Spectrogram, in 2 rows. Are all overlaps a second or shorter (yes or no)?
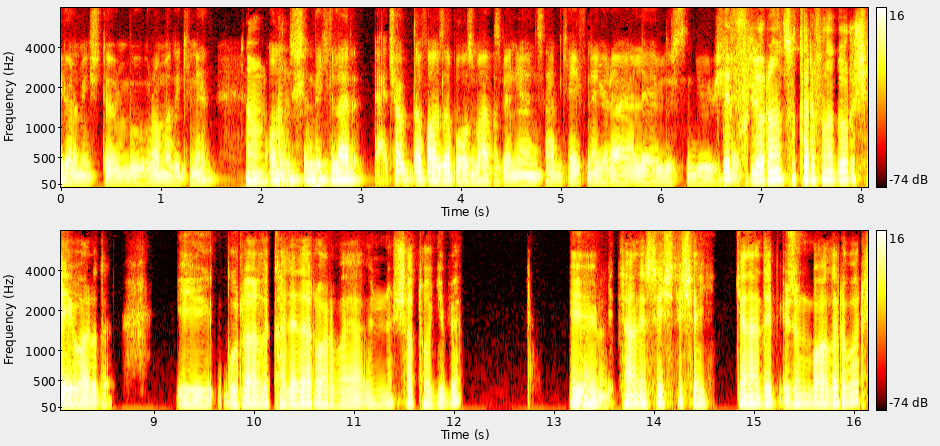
yes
